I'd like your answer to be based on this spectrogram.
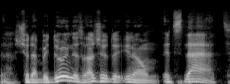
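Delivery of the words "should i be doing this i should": put-on old-world, old-style European Yiddish-inflected accent. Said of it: "that voice that".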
